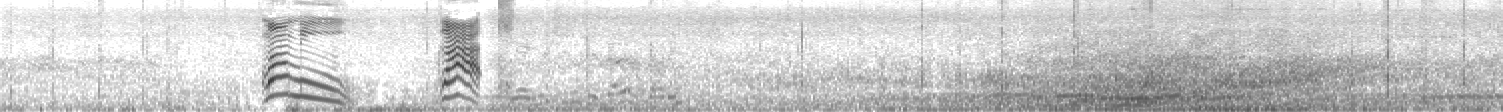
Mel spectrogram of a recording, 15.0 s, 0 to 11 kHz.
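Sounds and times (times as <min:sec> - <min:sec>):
car passing by: 0:07.6 - 0:15.0.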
